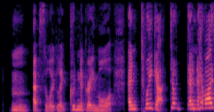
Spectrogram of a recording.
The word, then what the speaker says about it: Twiga: And Twigger, and have I said it right, firstly? And where has that come from? What is it? Yeah, so Twiga, yes, you have said it correctly.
